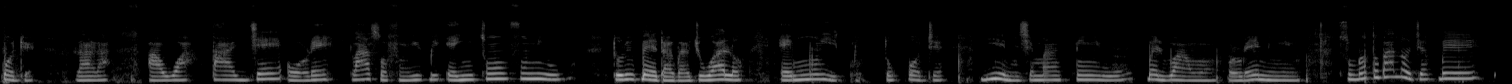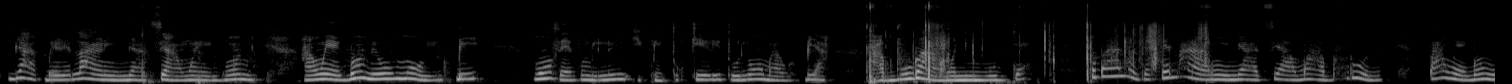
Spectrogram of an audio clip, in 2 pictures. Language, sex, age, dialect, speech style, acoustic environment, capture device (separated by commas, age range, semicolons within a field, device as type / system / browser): Yoruba, female, 25-34, Nigeria - Ibadan, anxious, silence, desktop / Linux / Chrome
